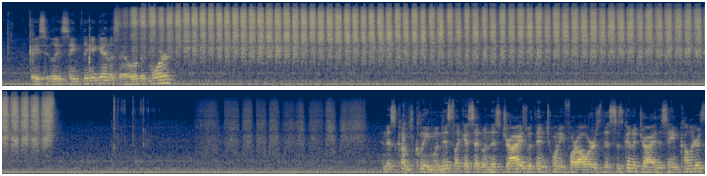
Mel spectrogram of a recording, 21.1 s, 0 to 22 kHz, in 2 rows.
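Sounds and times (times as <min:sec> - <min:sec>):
scrubbing tile floor: 0:01.7 - 0:11.4, 0:13.5 - 0:16.0.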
